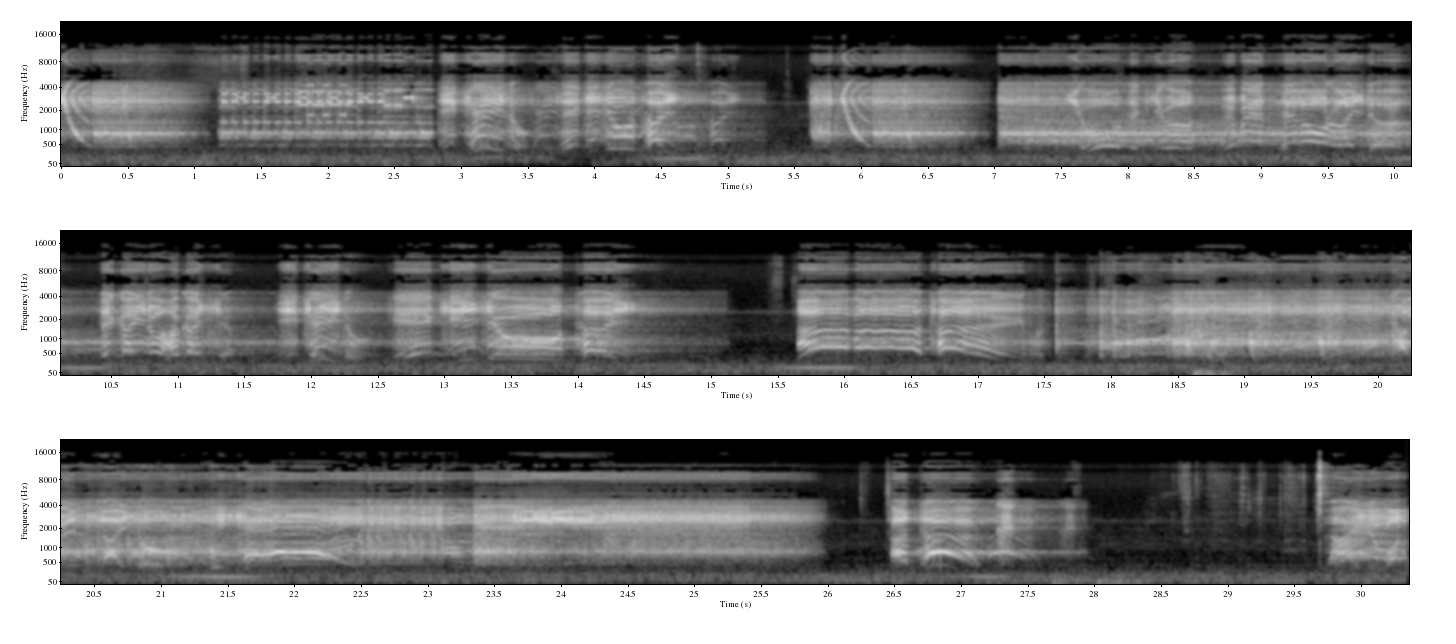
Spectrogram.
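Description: Kamen Rider Decade Violent Emotion Ridewatch toy playing its electronic sounds through its small built-in speaker: a string of separate voice calls and jingle clips one after another, thin and tinny, with short pauses between them.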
